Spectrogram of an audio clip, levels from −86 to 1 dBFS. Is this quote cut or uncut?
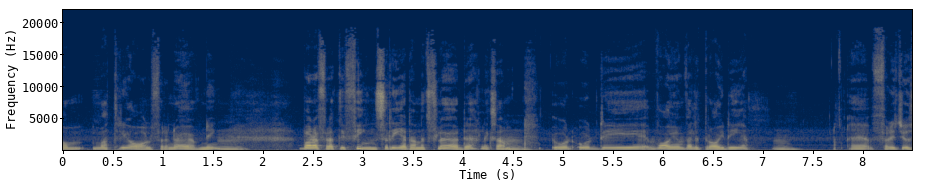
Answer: uncut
